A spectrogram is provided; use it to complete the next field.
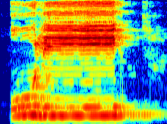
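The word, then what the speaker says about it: أُولِي: والارض جاعل الملائکۃ رسلا اولی۔ یہاں پر غلطی یہ کی جاتی ہے کہ حمزہ کے بعد ہے واو، یہ واو لکھنے میں آئے گی اور یہ پڑھنے میں نہیں آئے گی، تو یہاں ہم نے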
